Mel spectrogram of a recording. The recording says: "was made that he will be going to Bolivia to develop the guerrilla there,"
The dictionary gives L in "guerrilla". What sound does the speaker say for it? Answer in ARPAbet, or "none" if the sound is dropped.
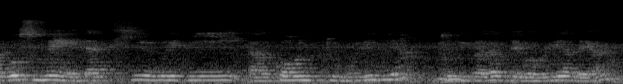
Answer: none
